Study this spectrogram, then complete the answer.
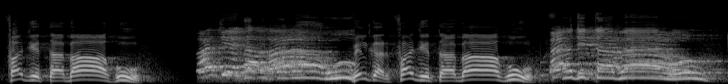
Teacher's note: تا پر زبر ہے، اس کو بغیر کھینچے ادا کریں گے، با پر کھڑا زبر، ایک الف کھینچنا ہے، ہا پر پیش، بغیر کھینچے پڑھیں گے۔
